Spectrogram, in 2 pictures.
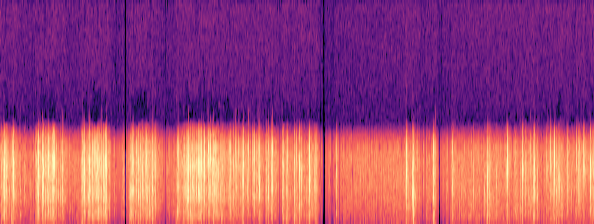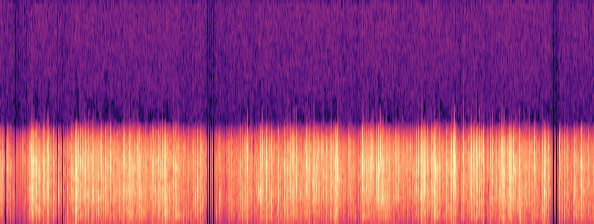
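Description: Fingernails scratch the surface of a small, crinkly recycled plastic makeup bag, producing a dense run of bright crinkling and crackling with almost no low end. The rustling comes in quick, irregular bursts that briefly ease into a softer, hissy scratch before picking back up.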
